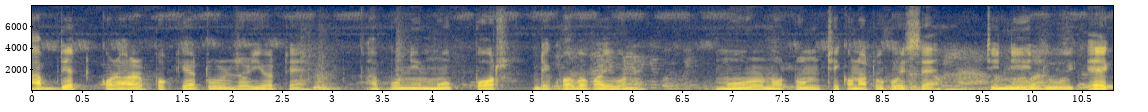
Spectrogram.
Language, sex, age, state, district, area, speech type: Assamese, male, 30-45, Assam, Sivasagar, rural, read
